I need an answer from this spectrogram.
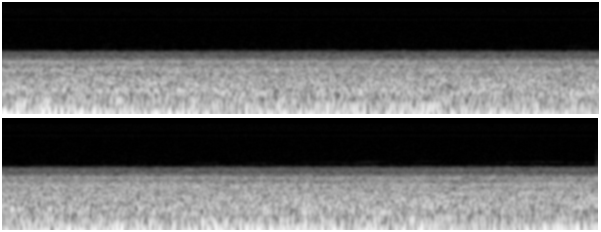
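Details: Constant low rumbling noise, like traffic or wind, runs throughout, with a quiet high hum above it and no animal sound.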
